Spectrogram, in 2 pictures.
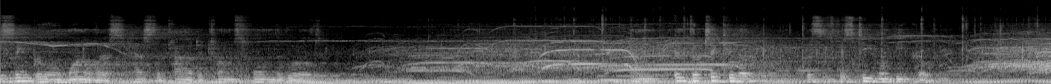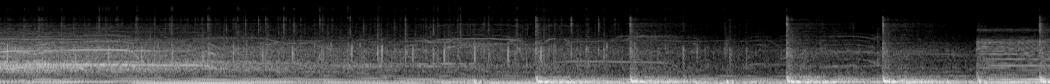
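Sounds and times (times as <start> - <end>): crowd cheering and whooping: 3.3 - 20.5
heavy slow drum beats: 15.1 - 21.0.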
